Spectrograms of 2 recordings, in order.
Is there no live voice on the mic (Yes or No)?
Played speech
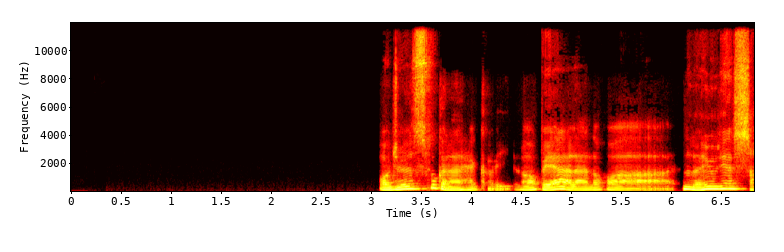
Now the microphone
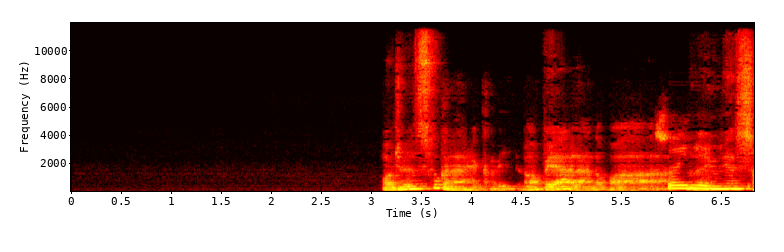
No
